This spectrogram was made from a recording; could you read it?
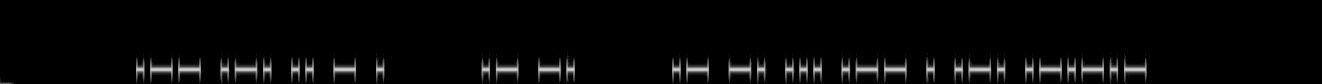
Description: Morse code, heard as a keyed tone, about 17 wpm, 700 Hz. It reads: WRITE AN ANSWER.
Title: 2x Word-Spacing - Sentences from Top 300 Words - 17wpm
